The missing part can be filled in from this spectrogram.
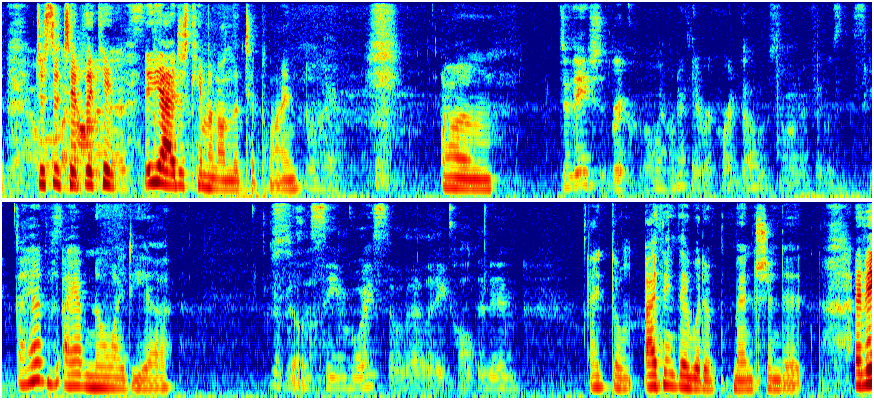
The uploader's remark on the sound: The audio was not the greatest on this episode. Moved into the new podcast studio, so its a work in progress.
